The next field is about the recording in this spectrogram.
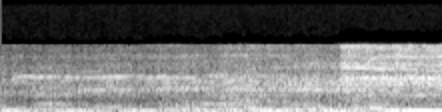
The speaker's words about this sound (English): The crowd reaction is pumping.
